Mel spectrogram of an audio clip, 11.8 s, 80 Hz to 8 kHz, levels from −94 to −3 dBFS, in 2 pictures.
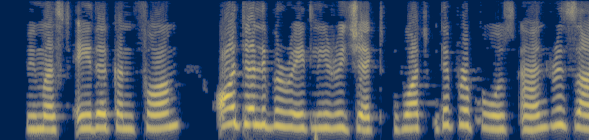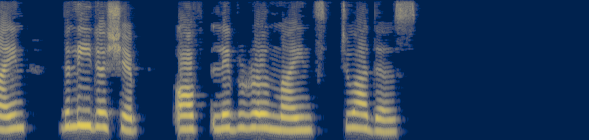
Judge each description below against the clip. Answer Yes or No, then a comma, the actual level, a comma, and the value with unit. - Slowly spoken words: Yes, slow, 95 wpm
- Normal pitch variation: No, narrow, 2.3 semitones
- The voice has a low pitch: No, very high, 260 Hz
